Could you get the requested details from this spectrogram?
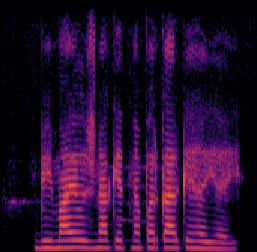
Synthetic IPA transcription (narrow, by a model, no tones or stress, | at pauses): bimajod͡ʒnakeʈ̪napɾəkaɾkeɦəjɦəj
